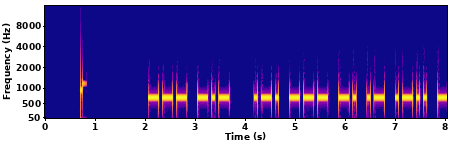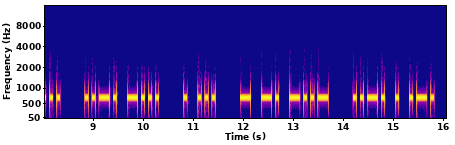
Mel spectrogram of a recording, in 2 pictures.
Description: Morse code, heard as a keyed tone, about 17 wpm, 700 Hz. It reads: OK RONALD FB ES TNX FER
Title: Practice QSO - Exchange 2 - Info - 17wpm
